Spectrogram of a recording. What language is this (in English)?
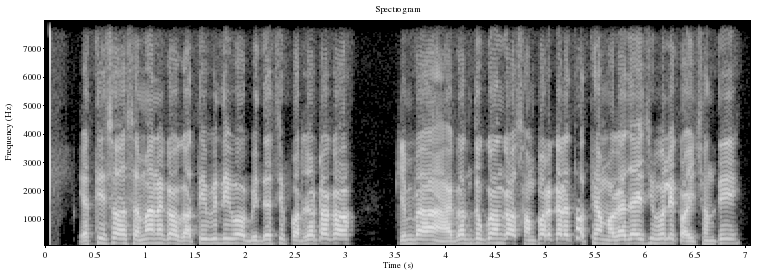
Odia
